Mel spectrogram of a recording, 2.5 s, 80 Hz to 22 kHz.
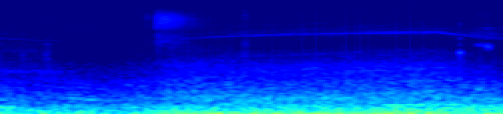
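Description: Heavy truck engine in Euro Truck Simulator 2 rumbles steadily as the driver throttles up, a loud low drone with a brief airy hiss near the start and no talk.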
